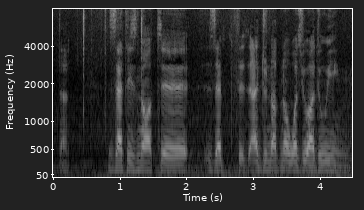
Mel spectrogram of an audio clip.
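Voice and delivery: halting, put-on French accent. Frenchman giving up on the Dutchman, French accent. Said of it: "It makes my French accent look good".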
